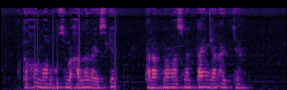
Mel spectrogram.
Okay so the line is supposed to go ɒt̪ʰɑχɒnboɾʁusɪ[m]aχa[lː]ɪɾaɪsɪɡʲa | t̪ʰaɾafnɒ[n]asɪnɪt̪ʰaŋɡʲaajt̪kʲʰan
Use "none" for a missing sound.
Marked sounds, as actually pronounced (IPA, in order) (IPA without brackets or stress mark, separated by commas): m, lː, m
